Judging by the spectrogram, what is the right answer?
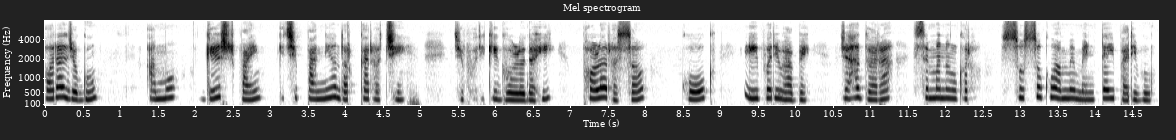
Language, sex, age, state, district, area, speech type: Odia, female, 18-30, Odisha, Ganjam, urban, spontaneous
